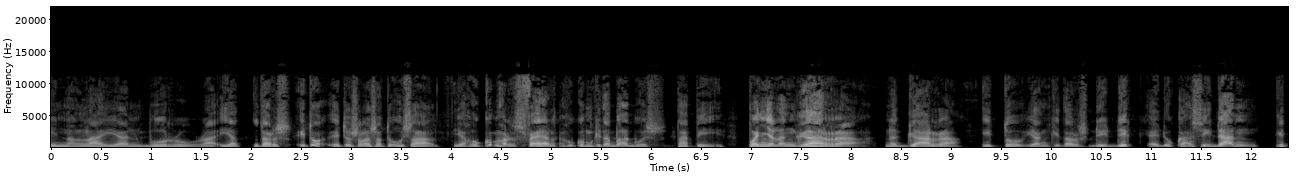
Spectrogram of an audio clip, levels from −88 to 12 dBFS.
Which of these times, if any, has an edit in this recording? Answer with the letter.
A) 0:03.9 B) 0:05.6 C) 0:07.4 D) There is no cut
A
